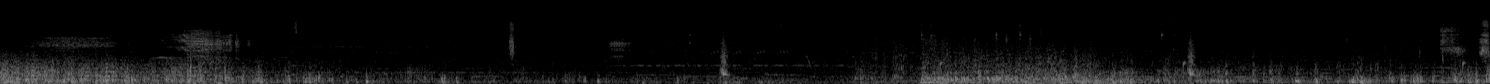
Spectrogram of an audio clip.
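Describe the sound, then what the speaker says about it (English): A thunderstorm with rain in the game Creatures of Sonaria: continuous patter of rain with low rumbling thunder that swells again later, plus scattered chirps and game tones layered over the storm. "Wow, we're in a thunderstorm."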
